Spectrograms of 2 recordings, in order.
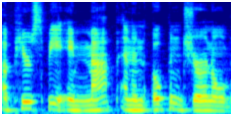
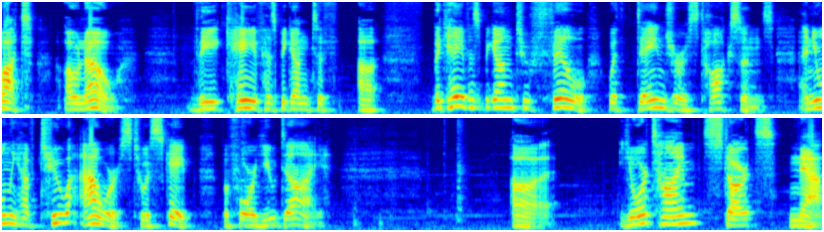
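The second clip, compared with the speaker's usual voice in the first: echoey voice, higher and louder; 4 semitones higher, 5 dB louder than usual. Voicing a recorded cave announcement greeting the players: echoing voice. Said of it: "a voice, uh, kind of echo".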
